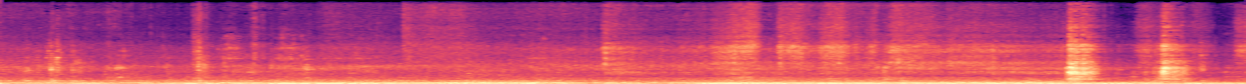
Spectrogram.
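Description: Forklift engine running steadily as the forklift drives across the lot, with two short hisses about a second apart near the end.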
